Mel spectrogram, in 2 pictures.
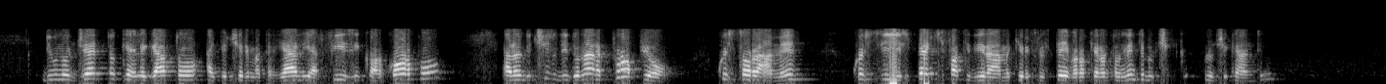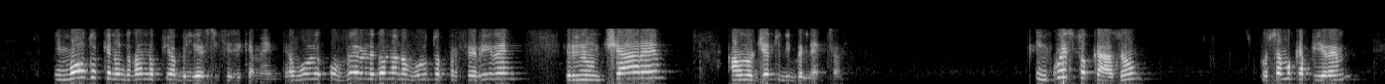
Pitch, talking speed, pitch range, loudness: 235 Hz, 125 wpm, 205-265 Hz, -16 LUFS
